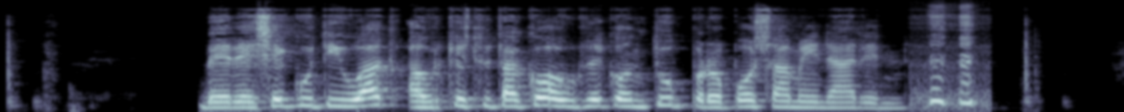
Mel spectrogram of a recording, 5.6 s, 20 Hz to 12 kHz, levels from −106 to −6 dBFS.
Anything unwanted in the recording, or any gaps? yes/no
yes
